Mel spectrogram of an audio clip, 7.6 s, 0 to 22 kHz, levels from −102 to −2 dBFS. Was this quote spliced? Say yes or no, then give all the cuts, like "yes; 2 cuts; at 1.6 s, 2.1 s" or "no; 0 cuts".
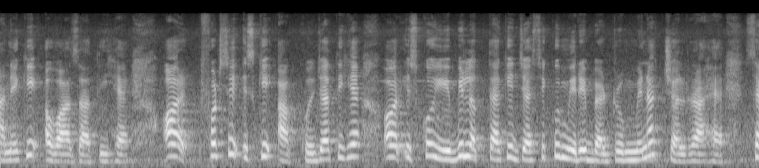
no; 0 cuts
